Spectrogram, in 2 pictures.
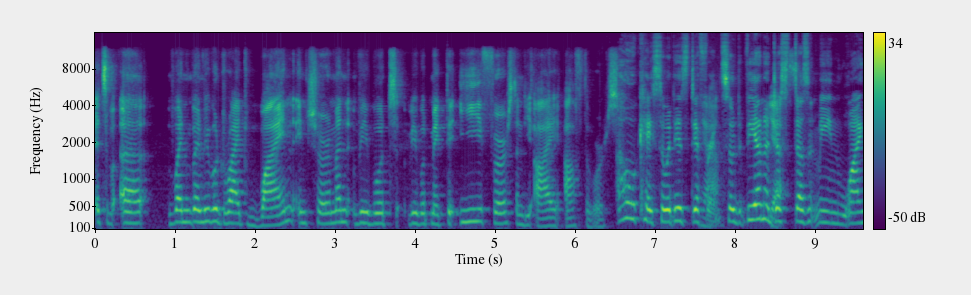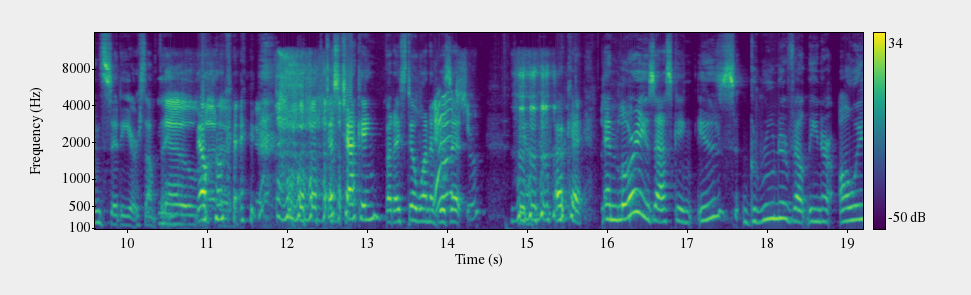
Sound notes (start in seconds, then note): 10.4 laughs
